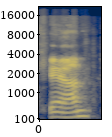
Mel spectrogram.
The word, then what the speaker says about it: Cean: Good This is a song that was written by a group called Can. That's spelled Cean if you want to look them up.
